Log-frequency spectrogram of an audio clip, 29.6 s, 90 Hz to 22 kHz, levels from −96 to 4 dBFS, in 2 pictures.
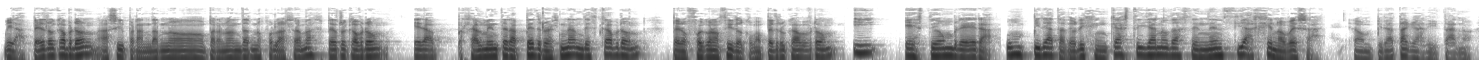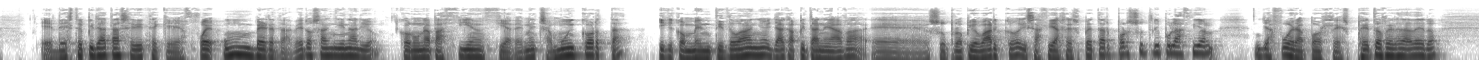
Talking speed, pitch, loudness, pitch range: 170 wpm, 115 Hz, -23 LUFS, 105-135 Hz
